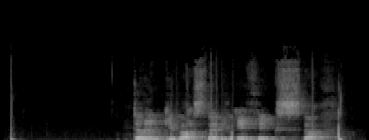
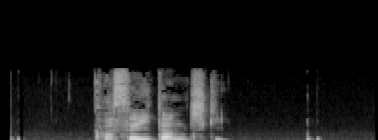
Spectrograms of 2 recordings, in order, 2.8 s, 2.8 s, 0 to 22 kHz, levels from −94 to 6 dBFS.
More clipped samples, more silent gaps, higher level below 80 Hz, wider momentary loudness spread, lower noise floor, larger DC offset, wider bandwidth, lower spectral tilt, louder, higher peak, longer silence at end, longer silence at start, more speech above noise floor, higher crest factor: neither; neither; about the same, -60 dBFS vs -58 dBFS; second, 5 LU vs 22 LU; first, -81 dBFS vs -68 dBFS; neither; first, 13.5 kHz vs 11.5 kHz; about the same, -4.5 dB/octave vs -4 dB/octave; second, -36 LUFS vs -20 LUFS; second, -18 dBFS vs -2 dBFS; second, 0.2 s vs 0.45 s; second, 0.1 s vs 0.7 s; about the same, 46 dB vs 48 dB; about the same, 20 dB vs 22 dB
